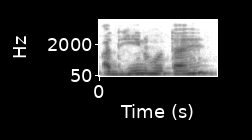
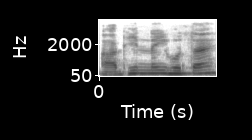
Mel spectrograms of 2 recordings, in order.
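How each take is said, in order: First: अधीन opened with a short "a"; short first vowel. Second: आधीन opened with a long "aa"; wrong long first vowel. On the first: Teacher giving students the right form, अधीन with short a. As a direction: say अधीन with a brief initial अ, long "ee" after. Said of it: "यहाँ साथियों अधीन होता है". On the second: Teacher showing what "नहीं होता", आधीन with long aa. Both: Shown as a demonstration.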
